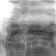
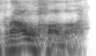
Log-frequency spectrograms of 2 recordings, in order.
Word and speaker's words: Rauhala: Everybody said Rahala. My mother would always correct them. No, it's Rauhala.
